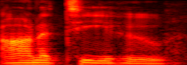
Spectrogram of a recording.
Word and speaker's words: Ana Tijoux: It's spelled kind of like you would think, except the last bit is like French. It's OUX. So it's Anna, ANA, and then like Tijuana, TIJ, but then OUX.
